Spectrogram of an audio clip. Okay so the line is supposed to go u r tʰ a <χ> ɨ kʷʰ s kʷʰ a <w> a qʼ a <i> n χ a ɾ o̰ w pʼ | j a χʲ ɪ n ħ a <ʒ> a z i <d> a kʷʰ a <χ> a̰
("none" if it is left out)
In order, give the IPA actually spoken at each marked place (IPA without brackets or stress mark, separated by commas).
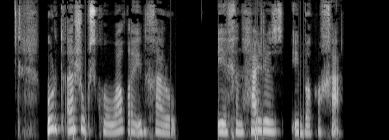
ʂ, w, i, ʒ, b, χ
